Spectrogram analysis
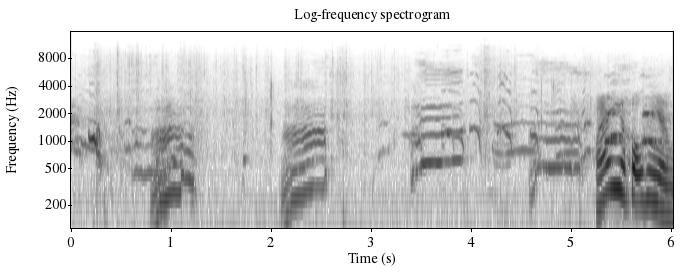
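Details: West Siberian Laika puppies from a 37-day-old litter on their first day outside in a puppy pen, giving a series of high, wavering whines and yelps that rise and fall, with short gaps between cries.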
